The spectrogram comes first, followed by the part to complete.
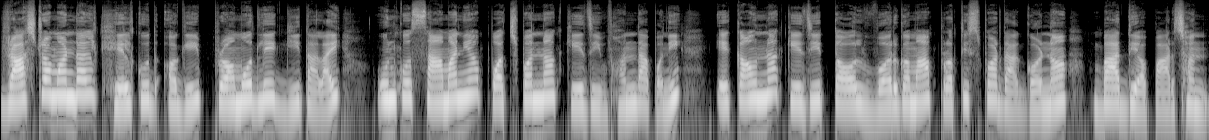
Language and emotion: Nepali, neutral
